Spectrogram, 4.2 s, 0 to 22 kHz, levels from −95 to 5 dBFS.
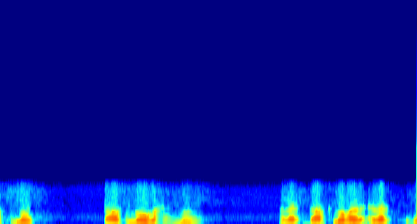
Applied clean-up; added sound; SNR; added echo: none; none; none; none.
